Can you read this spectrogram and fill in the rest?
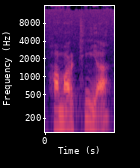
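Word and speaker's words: ἁμαρτία: rough breathing Mark and is equivalent to putting an H sound in front of the V hamara let's look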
